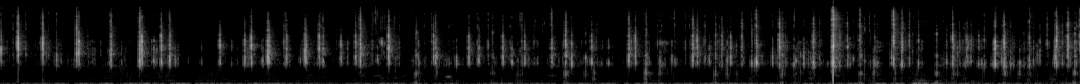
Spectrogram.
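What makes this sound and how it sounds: Long pink nails tap the hollow plastic shell of a black Xbox 360 gamepad and click its thumbsticks and buttons. The result is a rapid, uneven stream of dry, bright clicks and taps with almost no low end and no ring.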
